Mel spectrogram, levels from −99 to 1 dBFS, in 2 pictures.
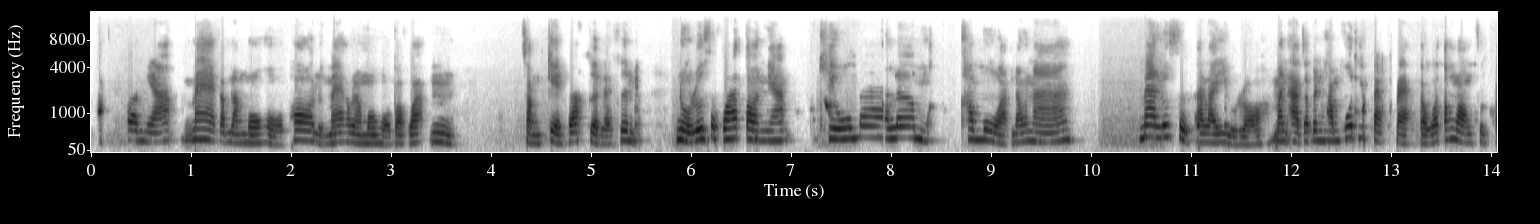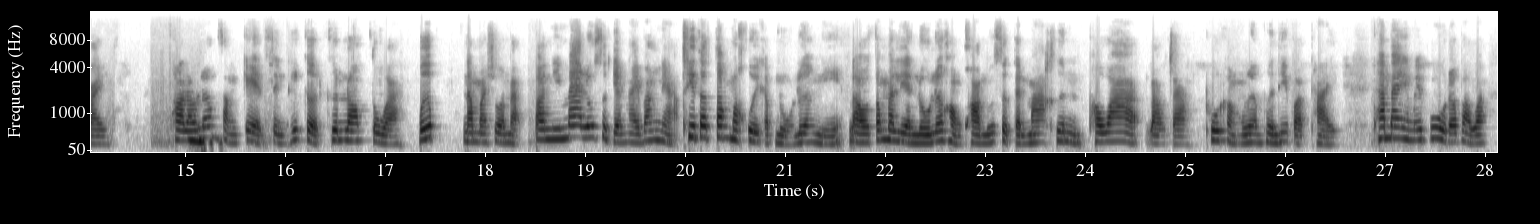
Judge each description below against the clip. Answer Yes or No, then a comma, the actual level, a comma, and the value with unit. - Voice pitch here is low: No, high, 210 Hz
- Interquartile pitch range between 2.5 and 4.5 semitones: No, average, 5.0 semitones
